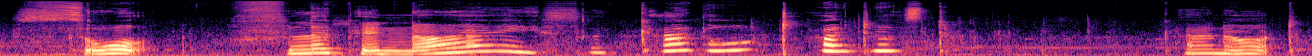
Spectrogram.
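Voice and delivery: high, squeaky swooning; overwhelmed gushing. Real, not acted. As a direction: squeal as if unable to cope. Overwhelmed by the shade.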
